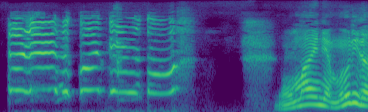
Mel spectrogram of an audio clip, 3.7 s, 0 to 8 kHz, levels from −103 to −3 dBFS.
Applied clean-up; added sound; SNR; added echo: neural mask model Resemble Enhance denoiser.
